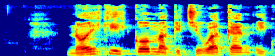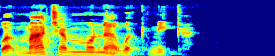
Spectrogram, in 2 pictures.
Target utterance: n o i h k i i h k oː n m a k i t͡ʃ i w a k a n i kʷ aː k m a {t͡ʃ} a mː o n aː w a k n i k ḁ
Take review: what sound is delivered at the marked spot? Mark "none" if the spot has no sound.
t͡ʃ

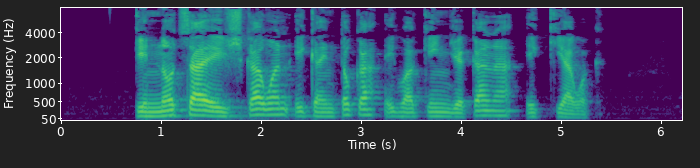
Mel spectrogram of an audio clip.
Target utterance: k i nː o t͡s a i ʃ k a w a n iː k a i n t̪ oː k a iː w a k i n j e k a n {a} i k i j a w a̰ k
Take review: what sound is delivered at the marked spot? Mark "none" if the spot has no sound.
a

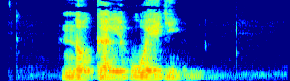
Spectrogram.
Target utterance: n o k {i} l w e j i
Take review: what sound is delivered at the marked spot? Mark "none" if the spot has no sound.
a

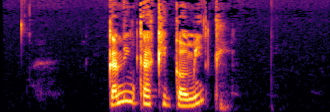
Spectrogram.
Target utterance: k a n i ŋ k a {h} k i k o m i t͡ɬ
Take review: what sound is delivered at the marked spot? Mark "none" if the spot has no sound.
h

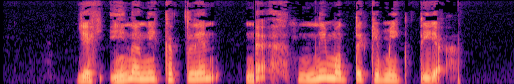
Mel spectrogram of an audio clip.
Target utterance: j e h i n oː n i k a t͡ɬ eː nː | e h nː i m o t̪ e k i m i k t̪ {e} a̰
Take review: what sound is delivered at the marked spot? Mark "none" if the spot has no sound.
i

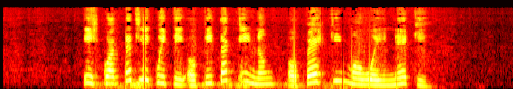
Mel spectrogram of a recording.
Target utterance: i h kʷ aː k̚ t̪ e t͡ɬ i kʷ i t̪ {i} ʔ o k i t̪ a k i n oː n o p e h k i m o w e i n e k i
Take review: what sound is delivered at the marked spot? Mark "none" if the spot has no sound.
i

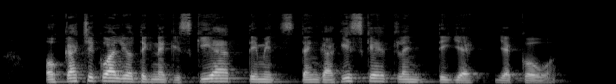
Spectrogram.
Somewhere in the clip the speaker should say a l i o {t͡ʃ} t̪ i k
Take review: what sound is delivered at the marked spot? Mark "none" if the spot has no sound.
none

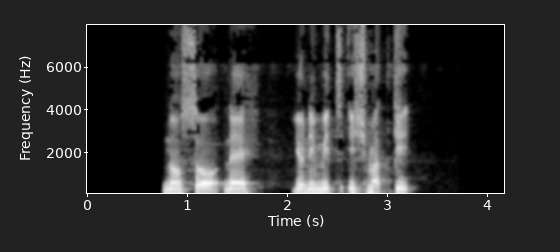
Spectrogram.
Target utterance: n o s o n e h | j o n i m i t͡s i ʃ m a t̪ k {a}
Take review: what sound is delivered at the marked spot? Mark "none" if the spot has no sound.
i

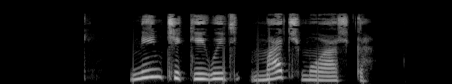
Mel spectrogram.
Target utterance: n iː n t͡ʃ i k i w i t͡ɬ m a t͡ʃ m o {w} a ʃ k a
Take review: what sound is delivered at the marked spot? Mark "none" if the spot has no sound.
none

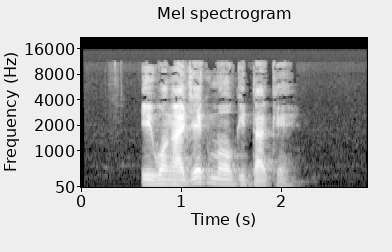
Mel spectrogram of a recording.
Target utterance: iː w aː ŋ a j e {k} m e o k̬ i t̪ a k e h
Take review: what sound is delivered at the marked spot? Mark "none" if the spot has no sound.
k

